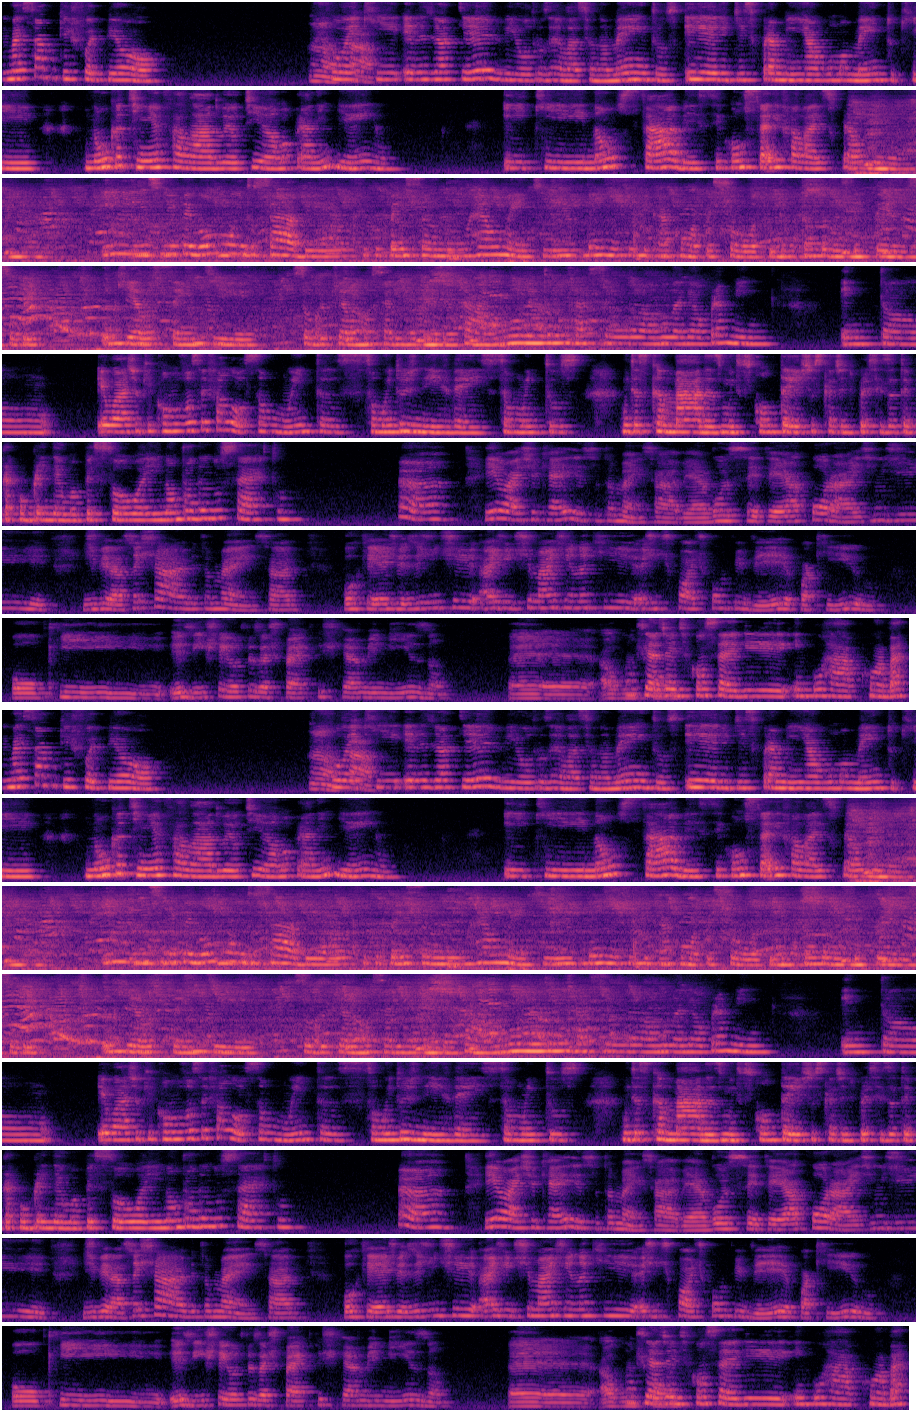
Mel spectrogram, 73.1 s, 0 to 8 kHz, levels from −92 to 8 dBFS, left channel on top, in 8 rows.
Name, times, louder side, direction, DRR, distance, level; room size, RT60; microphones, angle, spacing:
voice 1, 0.0-1.5 3.3-9.4 10.0-13.1 14.2-18.3 19.3-27.9 28.4-30.0 30.3-35.1 35.8-37.0 37.5-48.7 70.2-73.0, equal, 55° left, 2 dB, 0.7 m, -28 dB
voice 2, 3.1-3.7 49.7-57.9 58.3-63.6 64.1-68.4 69.0-70.8, right 2 dB, 25° right, 1 dB, 0.5 m, -36 dB
sound 1, 17.6-34.3, equal, 75° right, 0.8 m, -31 dB
2.2 x 2.2 x 2.6 m, 0.33 s
head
